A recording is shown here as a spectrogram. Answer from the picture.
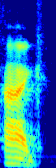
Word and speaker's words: Hajj: first of all the the way the word Hajj is pronounced in Egypt and Yemen is exactly the way it's pronounced in Hebrew it's still pronounced hag the first thing which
